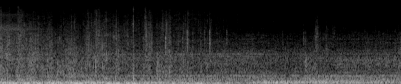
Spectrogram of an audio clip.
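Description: Explosions rumble from somewhere behind the player in the PS4 game Horizon Zero Dawn, a continuous loud low boom and roar that slowly eases off, with no voices over it.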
